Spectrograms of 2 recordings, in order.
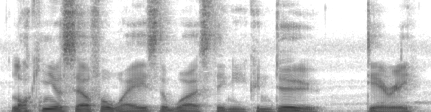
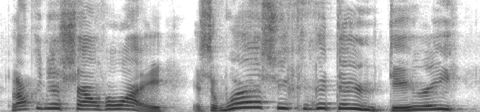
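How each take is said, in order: First: It is said in the speaker's natural voice. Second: It is said in a put-on old lady voice.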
